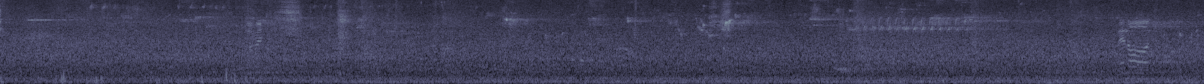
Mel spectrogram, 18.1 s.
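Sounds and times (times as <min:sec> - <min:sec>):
bird chirps: 0:07.2 - 0:15.4.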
